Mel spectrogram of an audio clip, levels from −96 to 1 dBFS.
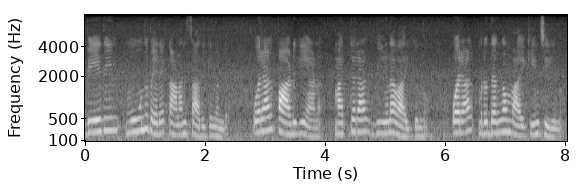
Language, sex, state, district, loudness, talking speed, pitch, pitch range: Malayalam, female, Kerala, Kollam, -20 LUFS, 105 wpm, 215 Hz, 190-240 Hz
